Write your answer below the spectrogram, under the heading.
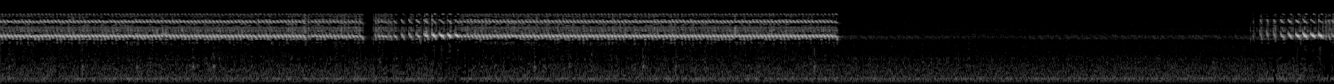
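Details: Captive male Emma field cricket chasing a female that ignores his courtship, Japan, midnight in early September 2011; steady shrill trill with a brief break and loud pulsed chirps, then about four seconds of silence before the trill returns.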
